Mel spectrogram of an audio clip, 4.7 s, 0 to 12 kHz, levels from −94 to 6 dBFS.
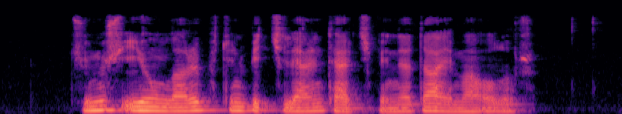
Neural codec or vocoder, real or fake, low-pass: none; real; 7.2 kHz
